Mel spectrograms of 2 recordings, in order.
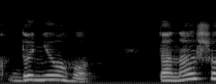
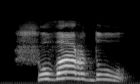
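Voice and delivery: barked, much louder; 12 dB louder than usual. Reading a story aloud, a character's one-word shout at the group: barked. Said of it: "гаркнув Груміядз".

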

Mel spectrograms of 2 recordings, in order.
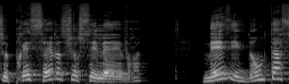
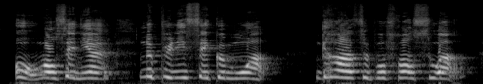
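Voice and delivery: stammering and distraught, much higher pitch; 7 semitones higher than usual. A distraught man losing his reason pleads with his lord, stammering, distraught. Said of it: "balbutia l'infortuné, dont la raison vraiment s'égarait".

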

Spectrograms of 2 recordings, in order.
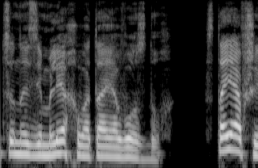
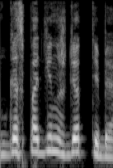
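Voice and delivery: usual speaking voice

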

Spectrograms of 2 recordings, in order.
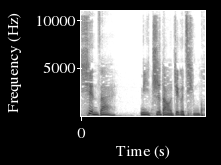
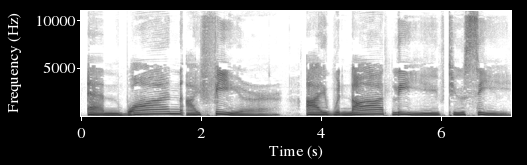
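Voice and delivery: slow, measured, deliberate, unhurried, with fear drawn out. Slowly demonstrating an English line for everyone: slow pace. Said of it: "我给大家慢慢演示一遍哈".

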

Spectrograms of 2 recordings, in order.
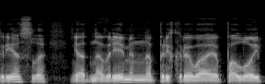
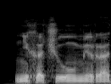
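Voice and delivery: plain

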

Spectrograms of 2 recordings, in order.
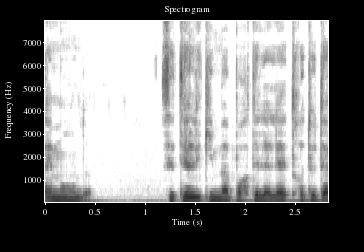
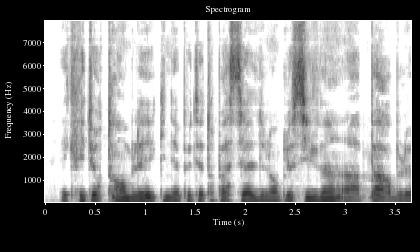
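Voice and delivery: plain reading voice

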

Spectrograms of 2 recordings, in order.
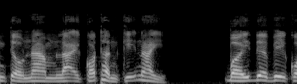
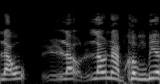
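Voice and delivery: stammering, stuttering in a much higher pitch; 6 semitones higher, 3 dB quieter than usual. A monk, questioned about where the abbot is secluded, answers stammering. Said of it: "lắp bắp".

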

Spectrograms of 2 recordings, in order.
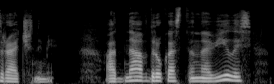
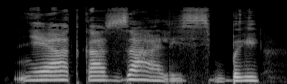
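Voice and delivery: hissing voice full of pleasure and relish; 3 semitones higher than usual. A narrator voices a young guardian girl answering a question, hissing with relish. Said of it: "прошипела девочка с наслаждением".

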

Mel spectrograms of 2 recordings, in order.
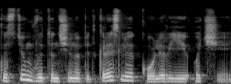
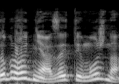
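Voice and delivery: raised, irritated, snapped out; 5 semitones higher, 6 dB louder than usual. A woman at the door asks to come in, irritably snapped. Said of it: "роздратовано кидає жінка".

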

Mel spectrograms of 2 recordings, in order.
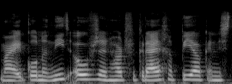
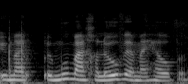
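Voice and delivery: plain

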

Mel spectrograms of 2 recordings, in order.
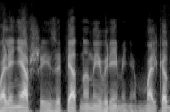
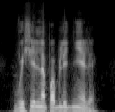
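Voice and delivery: ordinary delivery

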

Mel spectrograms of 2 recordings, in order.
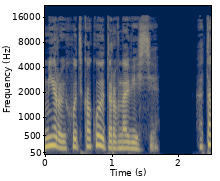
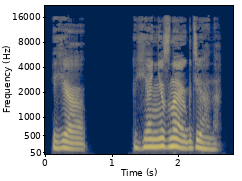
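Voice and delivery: quiet and soft, much slower; 2 semitones lower than usual. A woman answers a sobbing girl asking where her friend is, quietly spoken. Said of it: "тихо произнесла".

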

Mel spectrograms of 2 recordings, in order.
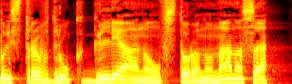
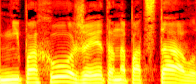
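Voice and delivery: usual speaking voice

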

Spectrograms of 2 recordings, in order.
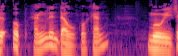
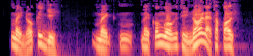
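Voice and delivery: furious, through gritted teeth, louder, higher; 3 semitones higher, 4 dB louder than usual. Khánh grabs Thắng's collar and confronts him, furious, through gritted teeth. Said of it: "tức tối kéo cổ áo Thắng rồi gằn giọng".

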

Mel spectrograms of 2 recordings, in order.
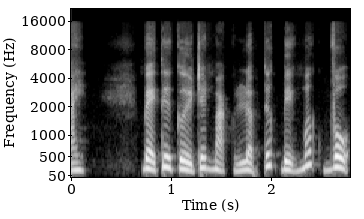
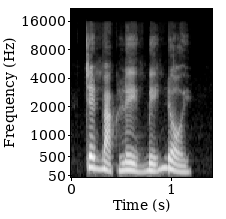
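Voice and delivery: plain reading voice

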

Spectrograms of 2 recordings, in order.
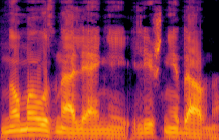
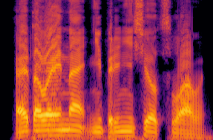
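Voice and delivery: plain

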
